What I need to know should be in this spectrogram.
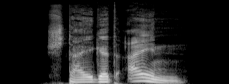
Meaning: second-person plural subjunctive I of einsteigen
- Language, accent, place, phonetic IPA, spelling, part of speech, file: German, Germany, Berlin, [ˌʃtaɪ̯ɡət ˈaɪ̯n], steiget ein, verb, De-steiget ein.ogg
